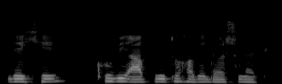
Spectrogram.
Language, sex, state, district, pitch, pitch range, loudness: Bengali, male, West Bengal, Dakshin Dinajpur, 130 Hz, 120-135 Hz, -41 LUFS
